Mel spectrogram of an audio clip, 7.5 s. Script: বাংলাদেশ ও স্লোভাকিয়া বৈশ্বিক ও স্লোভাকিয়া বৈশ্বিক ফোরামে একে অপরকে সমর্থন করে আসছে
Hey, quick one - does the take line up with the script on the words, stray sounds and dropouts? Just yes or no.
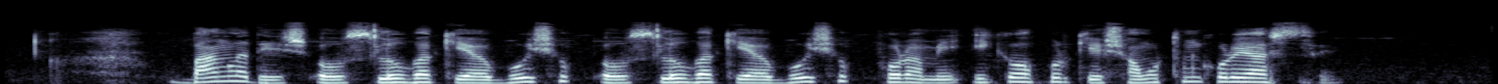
yes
